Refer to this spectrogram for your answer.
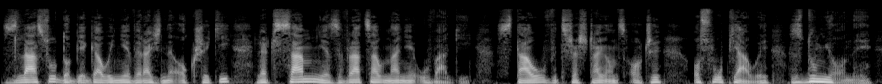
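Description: Husky, expressive male audiobook narrator. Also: deep voice, a little slow, few pauses, no room sound, clean studio sound. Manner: expressive, animated storytelling. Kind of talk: scripted narration.

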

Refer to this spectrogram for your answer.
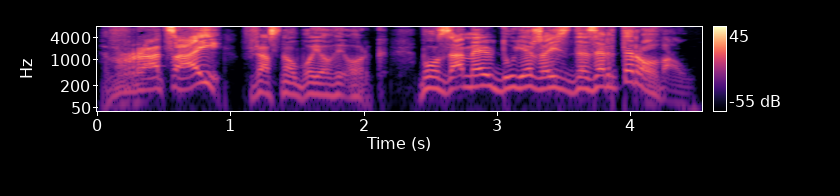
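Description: A man voicing a gravelly snarling orc warrior. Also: medium pitch, expressive, moderate pace, dry recording, studio quality. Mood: threatening. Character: snarling male orc soldier, brutal and threatening. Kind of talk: audiobook reading.

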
